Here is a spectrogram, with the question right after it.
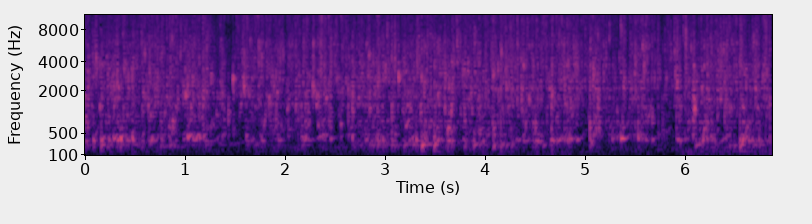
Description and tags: Water from tap
creek, pluming, spring, water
